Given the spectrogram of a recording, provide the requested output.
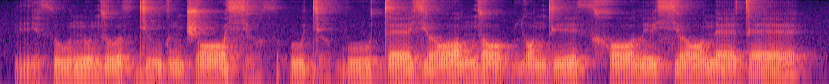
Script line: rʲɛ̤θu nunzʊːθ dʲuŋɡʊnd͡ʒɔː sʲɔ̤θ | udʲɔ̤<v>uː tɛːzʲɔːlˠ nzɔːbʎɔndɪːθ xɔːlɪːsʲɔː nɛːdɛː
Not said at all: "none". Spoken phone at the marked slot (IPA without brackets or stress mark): b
